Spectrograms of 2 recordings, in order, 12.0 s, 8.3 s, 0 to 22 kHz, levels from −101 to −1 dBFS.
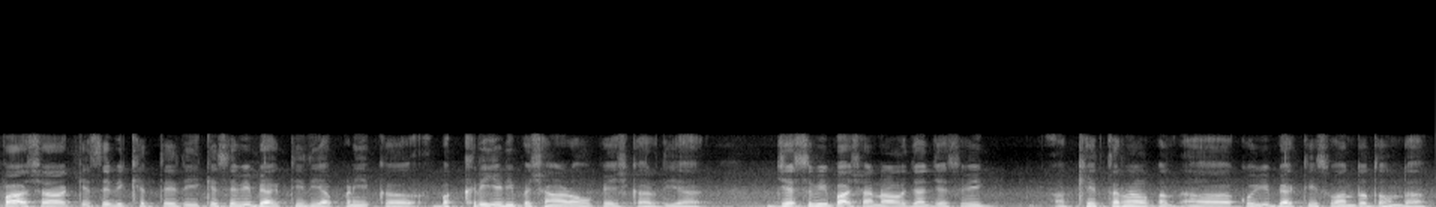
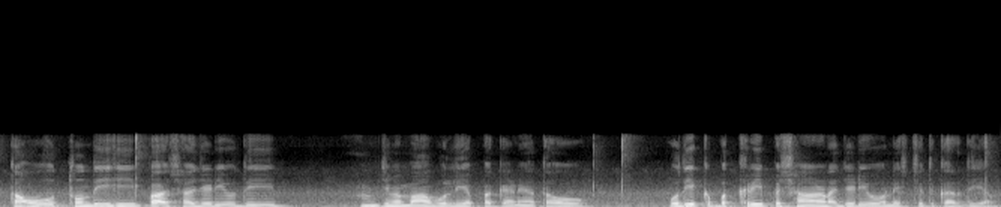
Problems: background sounds at intervals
